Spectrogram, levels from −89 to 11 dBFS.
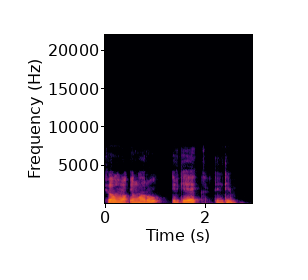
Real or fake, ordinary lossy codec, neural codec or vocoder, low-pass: fake; none; codec, 16 kHz, 8 kbps, FreqCodec, smaller model; none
